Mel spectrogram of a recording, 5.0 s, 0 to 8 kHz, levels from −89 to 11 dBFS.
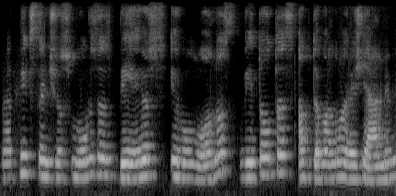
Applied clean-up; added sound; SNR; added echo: neural mask model DeepFilterNet 3.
